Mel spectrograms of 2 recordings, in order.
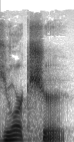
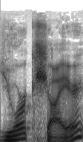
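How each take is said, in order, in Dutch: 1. Het einde is een gereduceerde 'shuh'. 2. Het einde is een volledige 'shire'. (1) "het is Yorkshire" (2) "Dus het is niet Yorkshire"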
